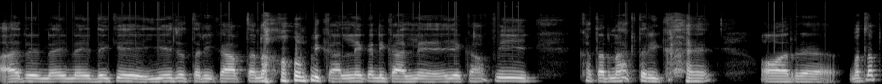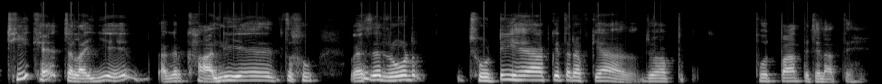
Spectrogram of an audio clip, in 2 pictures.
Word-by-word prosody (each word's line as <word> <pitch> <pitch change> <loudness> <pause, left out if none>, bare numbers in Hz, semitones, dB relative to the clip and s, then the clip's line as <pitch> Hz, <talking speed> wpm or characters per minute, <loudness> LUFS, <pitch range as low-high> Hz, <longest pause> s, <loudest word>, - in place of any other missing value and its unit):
अरे, 140 +1 +2
नहीं, 140 0 0
नहीं, 140 0 +1
देखिए 145 +1 +1 0.3
ये 150 +1 +1
जो 150 +1 0
तरीक़ा 140 0 0
आप 135 0 -1
तनाव 160 +5 +3
निकालने 145 -3 +2
का 155 - -2
निकाले 140 -1 +1
हैं, 125 +1 -4
ये 140 - +3
काफ़ी 155 +1 0 0.6
ख़तरनाक 150 -1 0
तरीक़ा 150 0 -1
है 145 -1 -2 0.6
और 130 -1 +3 0.6
मतलब 215 +10 -1
ठीक 285 - -1
है - - +3
चलाइए 160 +4 +3 0.4
अगर 155 +5 -1
ख़ाली 165 +8 +3
है 190 -1 +1 0.2
तो 180 0 -5 0.3
वैसे 205 +7 +4
रोड 205 +4 +4 0.5
छोटी 180 +6 +1
है 205 0 +3
आपकी 200 0 +3
तरफ़ 175 -1 -1
क्या 170 -2 -1 0.3
जो 145 0 -3
आप 140 0 -6 0.8
फुटपाथ 150 0 -2
पे - - -5
चलाते 125 -3 -6
हैं। 125 +1 -17
150 Hz, 135 wpm, -18 LUFS, 140-175 Hz, 0.8 s, वैसे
